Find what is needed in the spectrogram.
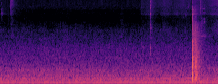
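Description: Steady low hum of room tone, with a faint tick about three seconds in and a short knock just before the end.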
